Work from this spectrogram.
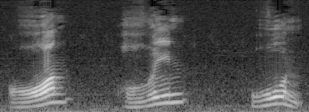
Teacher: تو گن نہیں ہے یہ، غن ہے حلق کے اوپر والے حصے سے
